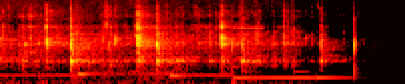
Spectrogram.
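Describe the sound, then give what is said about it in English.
Ice clinks against a glass as Persian sharbat with grated cucumber and fresh mint is stirred, many light, bright taps over a low ringing hum, stopping abruptly at the end. “That, my friends, is pure audio refreshment. Otherwise known as the sound of the grand dame of Iranian cooking in the U.S. making a classic icy Persian treat. It's called sharbat.”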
